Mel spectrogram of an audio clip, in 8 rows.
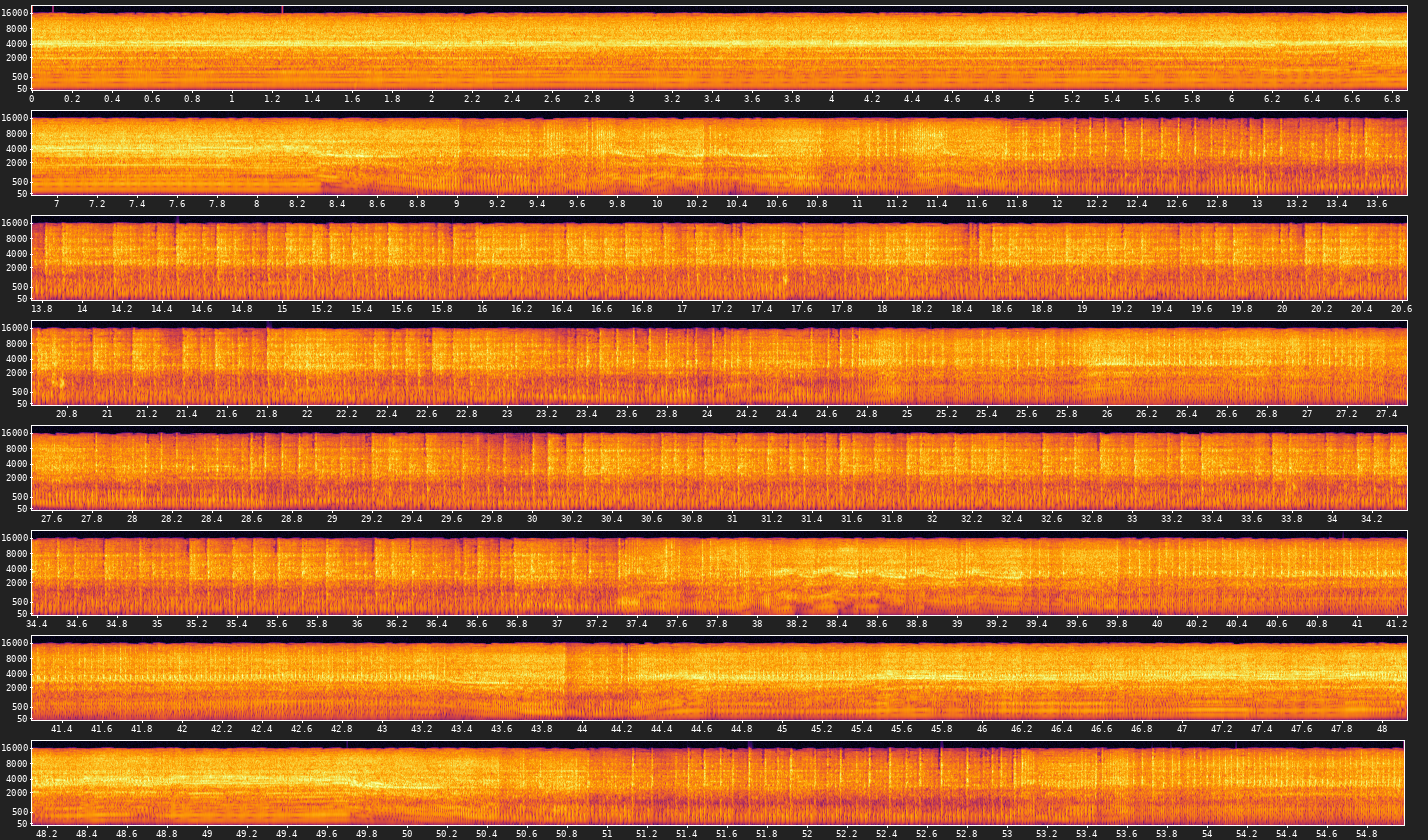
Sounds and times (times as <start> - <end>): Chainsaw: 0.0 - 54.9
Outside, rural or natural: 0.0 - 54.9
Power tool: 0.0 - 54.9.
